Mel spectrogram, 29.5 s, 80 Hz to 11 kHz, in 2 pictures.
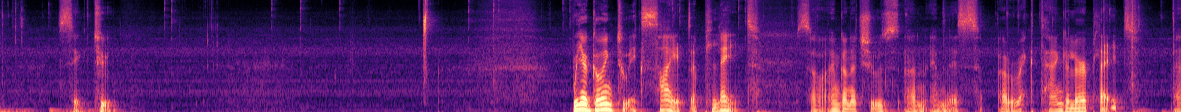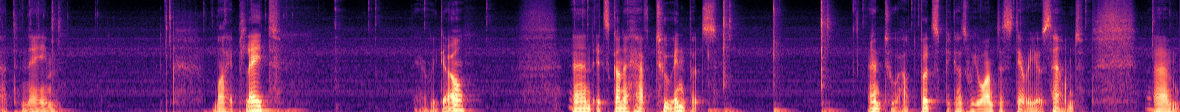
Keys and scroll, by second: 0.0-1.6 typing, 9.5 n, 10.7-15.7 typing, 13.8 Right, 14.6 alt+g, 17.2-18.8 typing, 23.6 2, 23.8 space, 24.4 2, 25.1 space, 29.2-29.5 typing.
